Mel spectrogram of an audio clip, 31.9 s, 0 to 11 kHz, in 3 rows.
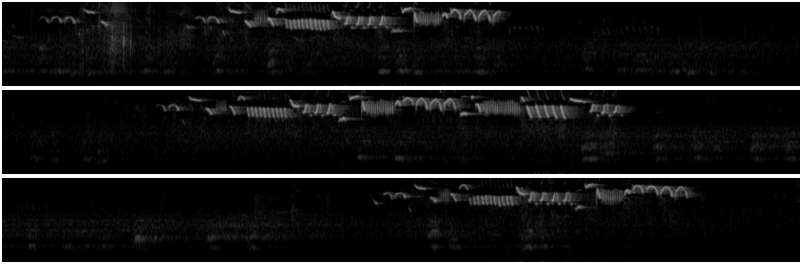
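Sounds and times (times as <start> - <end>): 
wren singing in Tiefenbach: 0.0 - 1.6, 2.4 - 7.2, 12.2 - 19.0, 25.0 - 30.6.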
